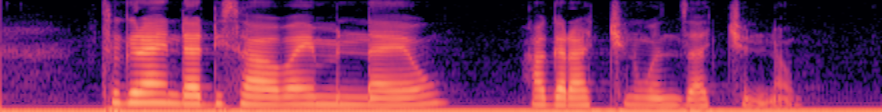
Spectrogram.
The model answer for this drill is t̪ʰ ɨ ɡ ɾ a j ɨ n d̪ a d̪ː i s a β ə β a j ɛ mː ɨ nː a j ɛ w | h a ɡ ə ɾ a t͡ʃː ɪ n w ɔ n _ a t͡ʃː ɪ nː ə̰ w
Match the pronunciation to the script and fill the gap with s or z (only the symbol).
z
